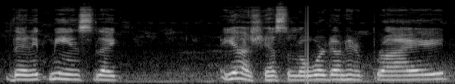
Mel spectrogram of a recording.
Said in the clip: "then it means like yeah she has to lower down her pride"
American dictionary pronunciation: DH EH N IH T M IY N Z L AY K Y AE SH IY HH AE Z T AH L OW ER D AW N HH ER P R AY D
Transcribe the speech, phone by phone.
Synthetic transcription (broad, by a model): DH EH N IH T M IY N S L AY K Y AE SH IY HH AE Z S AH L OW ER D AW N HH ER P R AY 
